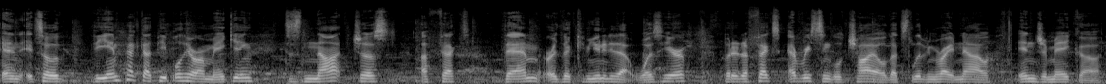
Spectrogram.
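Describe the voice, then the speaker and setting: An animated man from Los Angeles chats as a podcast guest, his voice sitting at an ordinary middle pitch. He restarts his sentences often, and music plays clearly behind him. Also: moderate pace, few pauses. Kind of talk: casual interview chat.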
